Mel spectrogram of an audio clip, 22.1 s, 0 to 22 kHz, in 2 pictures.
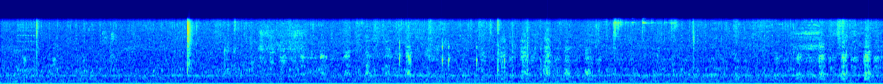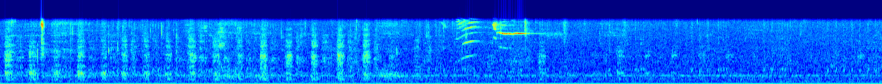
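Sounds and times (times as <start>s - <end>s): puppies panting: 3.4s - 7.6s, 9.6s - 16.7s, 17.7s - 20.7s
high squeaky chirps: 16.7s - 17.8s.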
